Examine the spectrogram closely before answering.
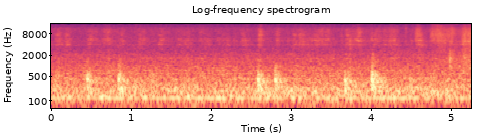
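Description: Dry-erase marker writing on a whiteboard: faint, short squeaking strokes as words are written.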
